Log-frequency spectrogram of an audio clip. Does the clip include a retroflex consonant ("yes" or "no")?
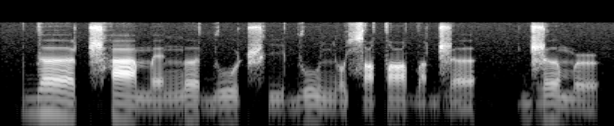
yes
